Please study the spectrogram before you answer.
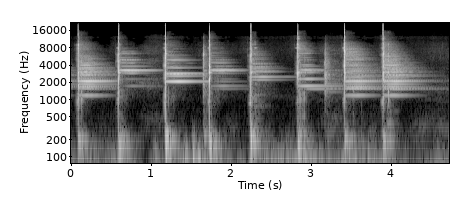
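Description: Boulders in the ringing rocks pile east of Butte, Montana, are struck with a hammer. Eight sharp strikes each give a clanging, bell-like tone with bright high overtones that ring and fade between hits. The big rocks give the most striking ring.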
